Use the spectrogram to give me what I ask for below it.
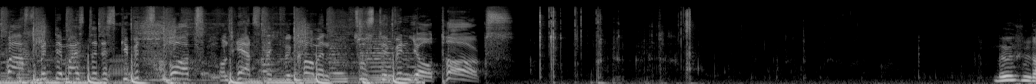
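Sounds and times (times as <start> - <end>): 
speech: 0.4 - 5.2, 10.0 - 10.3
chewing edible paper: 5.3 - 10.0.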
